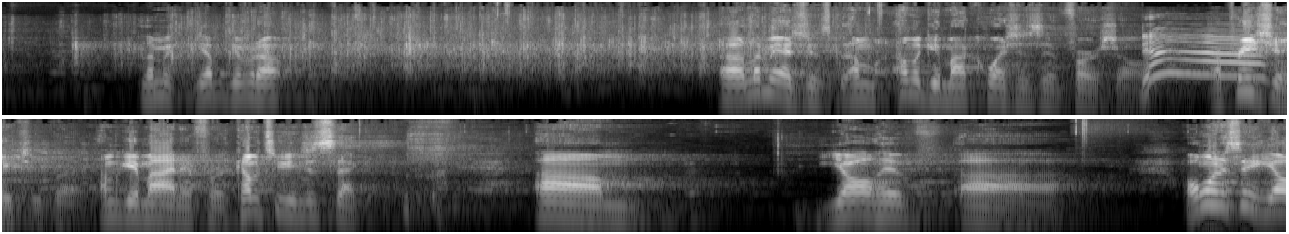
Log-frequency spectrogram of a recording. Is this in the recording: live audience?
yes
